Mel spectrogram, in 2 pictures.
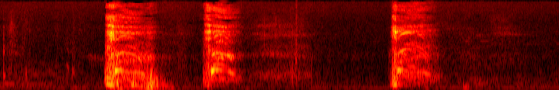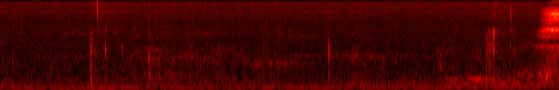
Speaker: hey guys it's me and I'm so sorry if my voice sounds awful um and my nose is sweating but I'm a kind of get it over a cold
